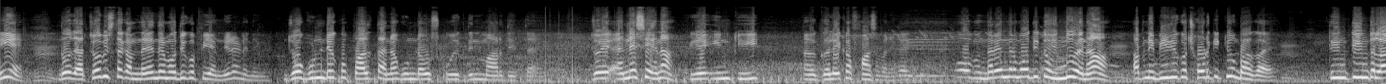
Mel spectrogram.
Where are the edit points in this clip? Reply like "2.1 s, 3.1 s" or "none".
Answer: 2.7 s, 9.6 s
